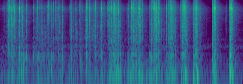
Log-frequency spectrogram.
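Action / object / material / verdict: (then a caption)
scrape / small woven wicker basket / wicker / none. Long nails scratch and tap across the flat woven face of a small hollow white wicker basket, making quick, dry, bright scratchy bursts with almost no low end. The strokes come in a rapid, busy cluster at first, then thin out into separated, sharper swipes that stop cleanly with no ring.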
